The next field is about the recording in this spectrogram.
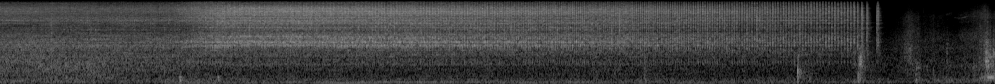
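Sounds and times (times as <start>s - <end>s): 
electric full-suspension mountain bike rear cassette freewheel ratcheting: 0.0s - 8.9s
sharp clacks: 5.9s - 8.9s.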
